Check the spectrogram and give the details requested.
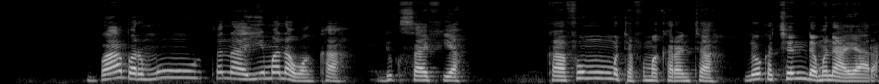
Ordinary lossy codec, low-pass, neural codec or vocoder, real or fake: none; none; none; real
